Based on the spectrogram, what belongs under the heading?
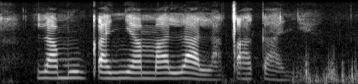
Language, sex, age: Xhosa, female, 23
